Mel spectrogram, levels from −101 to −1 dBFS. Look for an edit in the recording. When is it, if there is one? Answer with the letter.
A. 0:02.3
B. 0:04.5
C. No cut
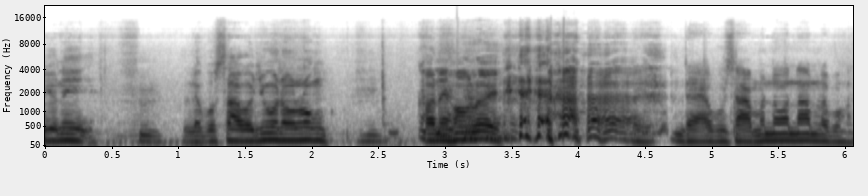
B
